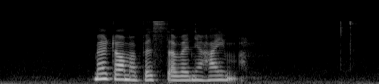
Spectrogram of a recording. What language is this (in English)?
Faroese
